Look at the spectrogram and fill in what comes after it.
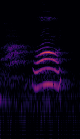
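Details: Indoor pet cat Rowdy Rakkamma, tail wagging while being talked to during a power cut, lets out a single clear half-second meow, smooth and gently arched, in a quiet room.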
